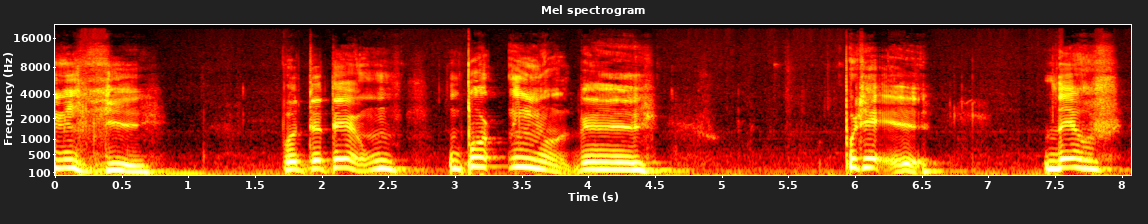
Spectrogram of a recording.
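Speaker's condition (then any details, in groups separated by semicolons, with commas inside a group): Cerebral palsy; present from birth; speech not normal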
